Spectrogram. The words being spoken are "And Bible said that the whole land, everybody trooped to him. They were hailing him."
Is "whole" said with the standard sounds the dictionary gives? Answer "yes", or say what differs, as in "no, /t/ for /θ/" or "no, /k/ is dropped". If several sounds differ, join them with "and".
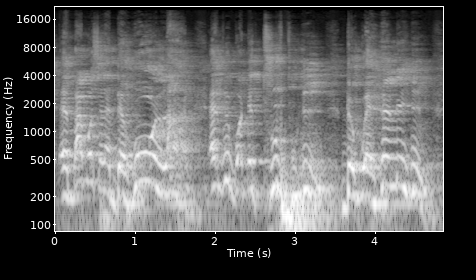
yes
